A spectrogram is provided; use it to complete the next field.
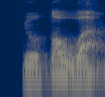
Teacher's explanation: Yutawwa wa-nya tipis, to-nya tebal seperti itu.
